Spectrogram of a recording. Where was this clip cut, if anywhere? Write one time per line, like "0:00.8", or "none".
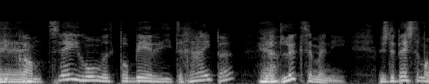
0:01.1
